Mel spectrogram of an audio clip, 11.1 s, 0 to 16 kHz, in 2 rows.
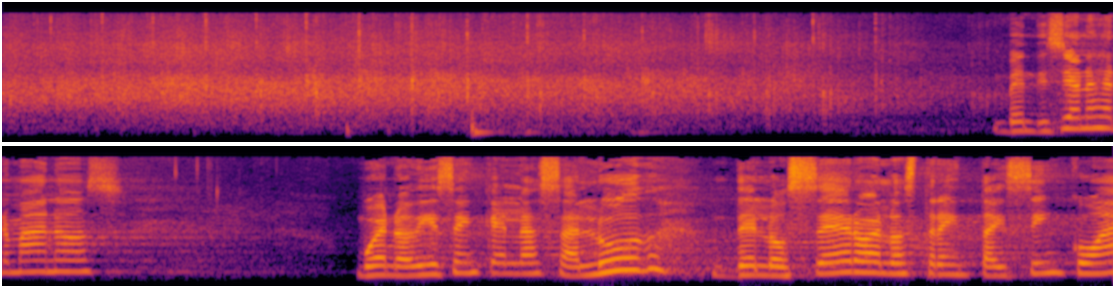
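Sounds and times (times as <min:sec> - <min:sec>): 
audience applause: 0:00.0 - 0:05.0
speech: 0:05.0 - 0:06.2, 0:07.3 - 0:11.1.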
